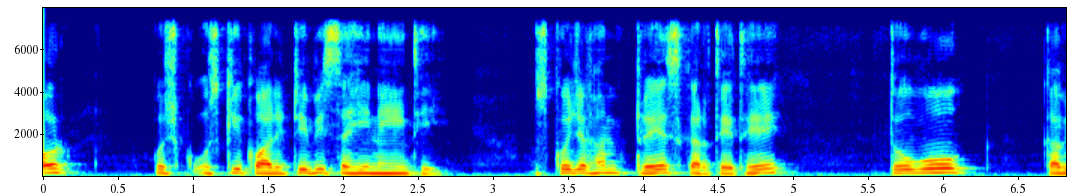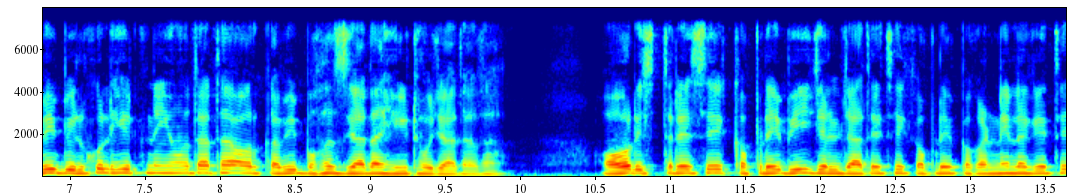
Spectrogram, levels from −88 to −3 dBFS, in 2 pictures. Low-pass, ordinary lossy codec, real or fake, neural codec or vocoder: 7.2 kHz; none; fake; codec, 16 kHz, 16 kbps, FunCodec, trained on LibriTTS, 50 frames a second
